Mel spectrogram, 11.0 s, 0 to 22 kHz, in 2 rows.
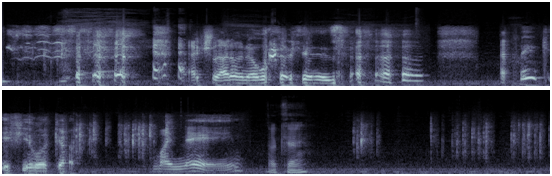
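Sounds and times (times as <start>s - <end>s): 
laughter: 0.0s - 5.4s
low hum: 0.0s - 10.9s
speech: 0.7s - 1.3s, 1.9s - 6.4s, 7.0s - 8.6s
typing on a computer keyboard: 6.1s - 7.1s, 9.0s - 10.9s.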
